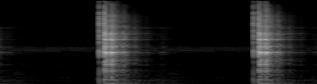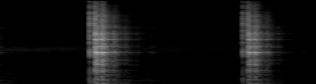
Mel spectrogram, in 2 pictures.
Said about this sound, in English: They say if you go to that old Big Bend tunnel today and you listen real close, you can still hear the echoes of John Henry's great pounding hammer, fighting day in and day out against the cold stone heart of the mountain.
